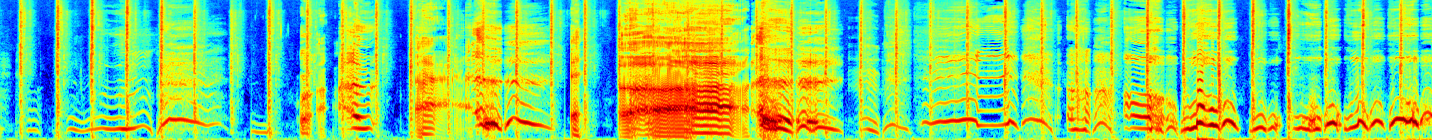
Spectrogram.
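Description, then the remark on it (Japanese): A loud, drawn-out burp rumbles for about a second near the middle, forceful, surrounded by short breathy vocal sounds, gasps and groans from a voice. “やっべ、ゲップモテる。これ以上こいたらやっべえのに。”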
